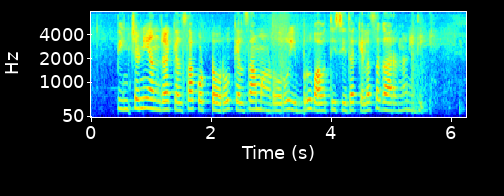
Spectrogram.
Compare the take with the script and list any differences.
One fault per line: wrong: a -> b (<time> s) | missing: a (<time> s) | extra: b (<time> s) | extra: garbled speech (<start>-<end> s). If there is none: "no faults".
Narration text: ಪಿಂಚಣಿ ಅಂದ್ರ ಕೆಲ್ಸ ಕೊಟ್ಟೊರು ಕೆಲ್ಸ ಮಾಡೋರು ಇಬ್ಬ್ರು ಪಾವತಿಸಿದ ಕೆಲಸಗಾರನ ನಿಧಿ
no faults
